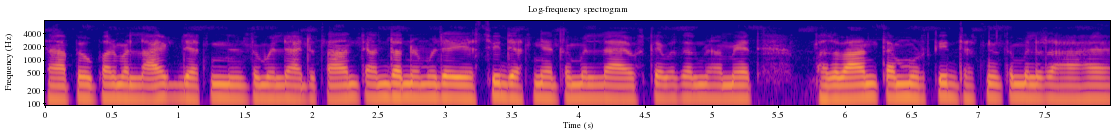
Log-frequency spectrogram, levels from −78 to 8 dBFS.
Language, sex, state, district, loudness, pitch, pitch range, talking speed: Hindi, male, Haryana, Charkhi Dadri, -19 LUFS, 135 Hz, 130-140 Hz, 240 wpm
